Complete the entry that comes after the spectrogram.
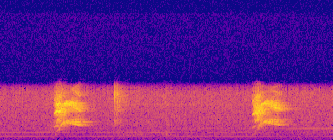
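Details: Captive-raised pied Timbrado canary giving two strong, buzzy, high chirps two seconds apart, with a small faint note in the gap and a constant background hum.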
